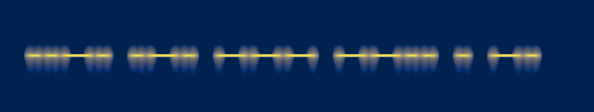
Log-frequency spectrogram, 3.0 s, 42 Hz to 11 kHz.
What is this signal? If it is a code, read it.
Morse code, heard as a keyed tone, about 28 wpm, 700 Hz. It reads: FROZEN
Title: Pangram Challenge v2 - 28wpm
